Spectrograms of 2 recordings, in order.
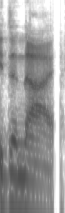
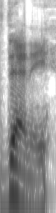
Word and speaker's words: Denny: No, most people would say Deny. It's Denny. It is Denny.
